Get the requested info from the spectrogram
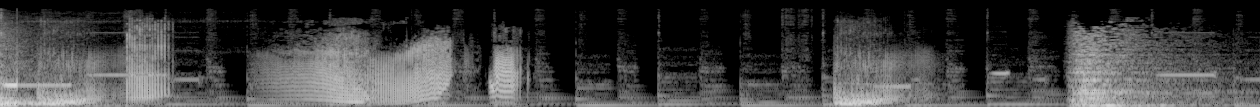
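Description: A string of farts: one long, wavering one and then several short ones, over background music.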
